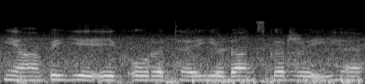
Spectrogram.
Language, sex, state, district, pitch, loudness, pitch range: Hindi, female, Haryana, Jhajjar, 195 Hz, -15 LUFS, 190-200 Hz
